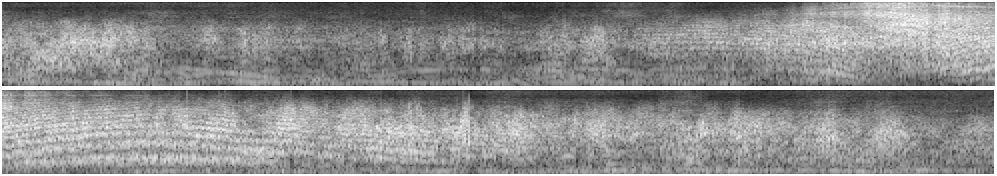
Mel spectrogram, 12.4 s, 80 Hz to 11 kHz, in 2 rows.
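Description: Radio-controlled model jet with a tuned P180 gas turbine making a fast pass. Its turbine rush swells to a loud peak about five seconds in, sweeps up and then down in pitch as it goes by, and then fades as it flies away.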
